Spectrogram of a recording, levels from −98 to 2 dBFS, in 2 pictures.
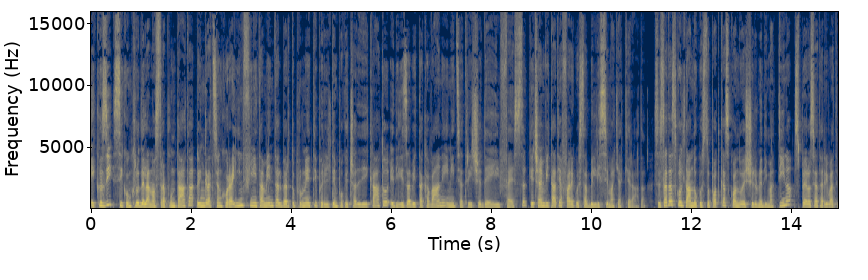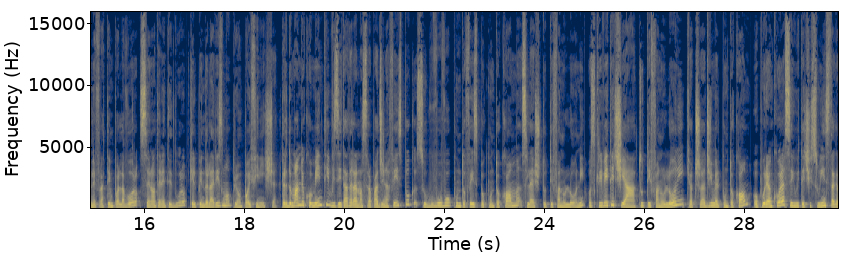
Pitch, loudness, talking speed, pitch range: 210 Hz, -22 LUFS, 165 wpm, 190-230 Hz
